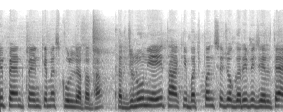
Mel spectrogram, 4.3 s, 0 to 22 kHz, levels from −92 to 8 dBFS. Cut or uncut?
cut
